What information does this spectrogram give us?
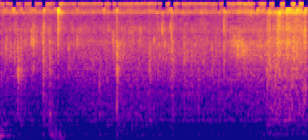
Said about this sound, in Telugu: మూడు స్పూన్లు ఆయిల్ వేసుకొని కొంచెం వేడి అయ్యాక జీలకర్ర ఎర్రగడ్డలు ఎర్రగడ్డల పేస్ట్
